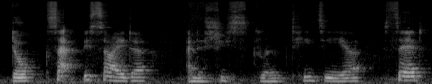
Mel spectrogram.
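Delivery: ordinary delivery, nothing marked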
